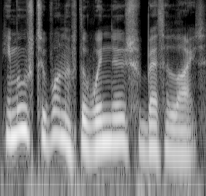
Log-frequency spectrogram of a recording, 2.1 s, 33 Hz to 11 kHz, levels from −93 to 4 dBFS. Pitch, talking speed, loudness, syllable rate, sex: 155 Hz, 290 wpm, -14 LUFS, 7.1 syllables/s, male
